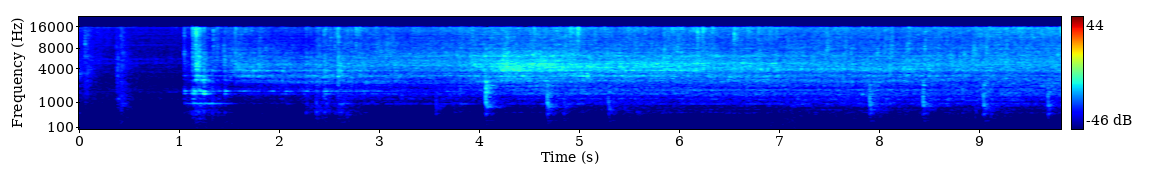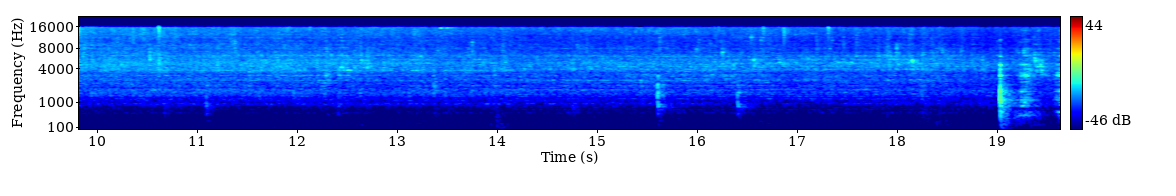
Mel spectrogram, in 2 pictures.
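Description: Diced onion and chopped garlic sizzling in hot olive oil in a metal wok, starting about a second in, with a wooden spoon stirring and clicking against the wok now and then. A louder knock comes near the end.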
